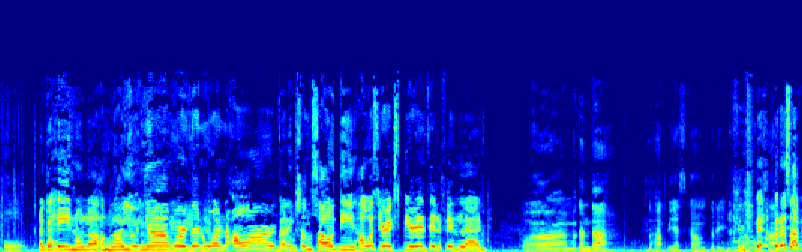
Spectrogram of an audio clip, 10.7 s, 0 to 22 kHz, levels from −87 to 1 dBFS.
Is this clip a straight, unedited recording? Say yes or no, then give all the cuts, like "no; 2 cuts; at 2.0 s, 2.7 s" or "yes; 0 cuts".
yes; 0 cuts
